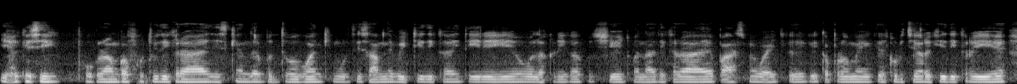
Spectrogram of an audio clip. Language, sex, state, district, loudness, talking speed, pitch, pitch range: Hindi, male, Chhattisgarh, Raigarh, -16 LUFS, 255 wpm, 120 Hz, 120-125 Hz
